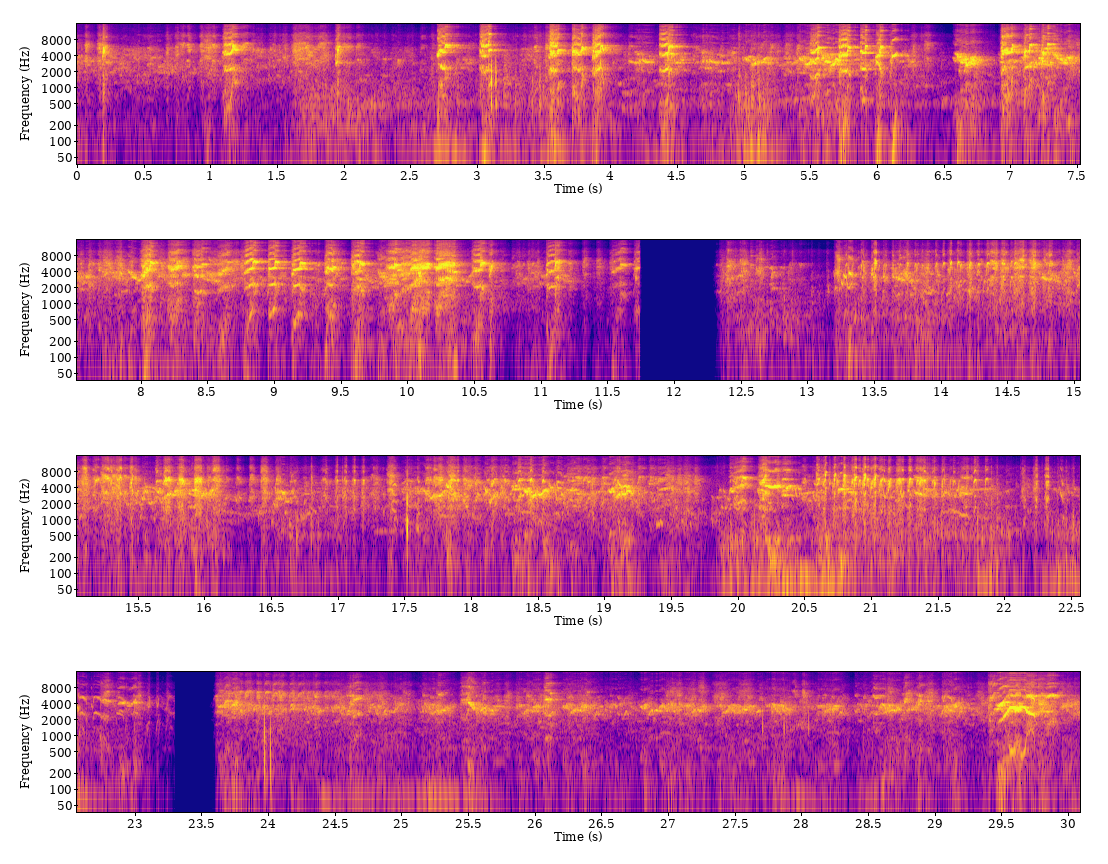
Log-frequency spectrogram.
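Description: Dense chorus of many caged small pet birds (lovebirds, budgerigars, cockatiels and finches) chirping and chattering at once, high-pitched and unbroken except for two brief dropouts.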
